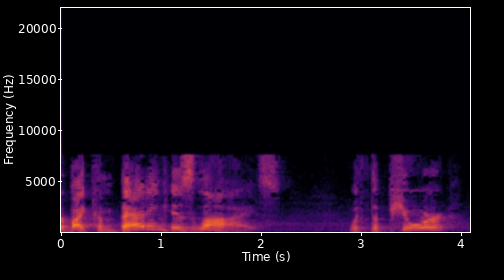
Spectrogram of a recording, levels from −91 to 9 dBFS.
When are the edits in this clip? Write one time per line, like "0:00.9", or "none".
none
